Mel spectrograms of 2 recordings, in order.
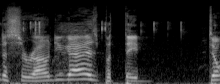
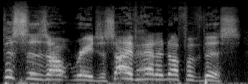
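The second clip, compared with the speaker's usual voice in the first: angry outburst; 6 semitones higher than usual. Acted. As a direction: rage at the whole crowd. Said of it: "he says".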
